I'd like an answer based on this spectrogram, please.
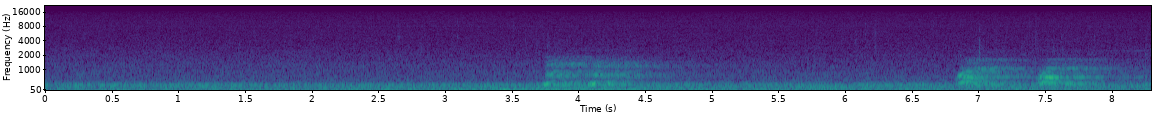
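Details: Great Dane puppies at Puppy Hill, 19 February 2019, evening between 19:45 and 20:45: a short whining yip near four seconds, then two quick harmonic yelps close together near seven seconds, over a steady low rumble.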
